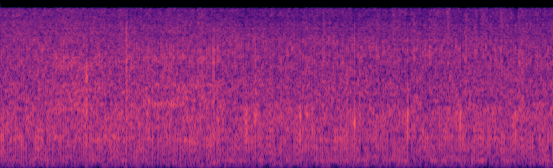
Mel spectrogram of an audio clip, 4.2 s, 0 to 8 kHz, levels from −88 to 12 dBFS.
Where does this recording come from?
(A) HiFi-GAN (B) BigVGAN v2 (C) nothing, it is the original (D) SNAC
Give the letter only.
A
